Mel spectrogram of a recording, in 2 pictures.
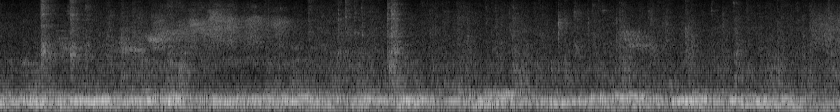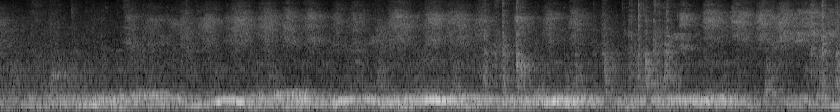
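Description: A loft full of caged domestic pigeons, Buchón Gaditano pouters, cooing together in steady, overlapping low coos, with a few light clicks scattered through.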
